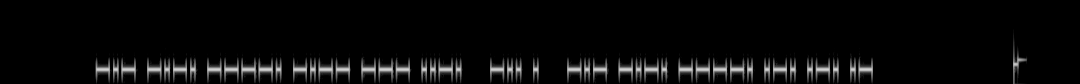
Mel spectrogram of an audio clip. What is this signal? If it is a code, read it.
Morse code, heard as a keyed tone, about 28 wpm, 700 Hz. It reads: KC9YOF DE KC9RRA
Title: USA Callsign DE Callsign 28wpm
